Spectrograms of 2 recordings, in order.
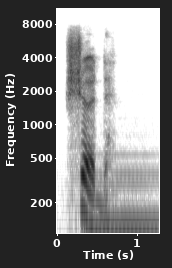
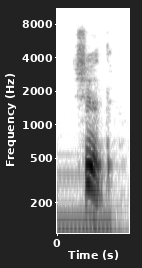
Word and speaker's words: should: Okay, this L is silent. We do not pronounce it. Should. Should.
